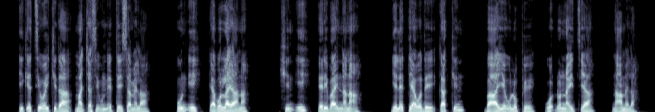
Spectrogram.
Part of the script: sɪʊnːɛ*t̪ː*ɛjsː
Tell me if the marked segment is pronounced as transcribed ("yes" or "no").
yes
